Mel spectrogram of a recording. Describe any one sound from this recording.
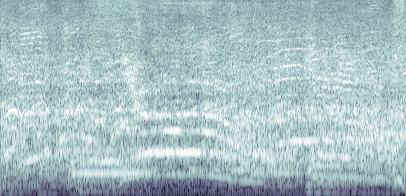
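A man shouts loudly.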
